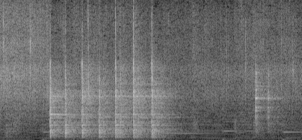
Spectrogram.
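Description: Onion, celery, garlic and bacon cook in a pot for clam chowder, with a run of close scraping stir strokes over a steady background sizzle, then a few fainter stirs.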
